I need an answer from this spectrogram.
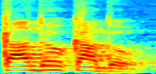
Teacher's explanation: বিশেষণের ক্ষেত্রে যে অন্তিম অ শেষের দিকে অ থাকে সেই উচ্চারণটা ও এর মত হয়ে থাকে।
